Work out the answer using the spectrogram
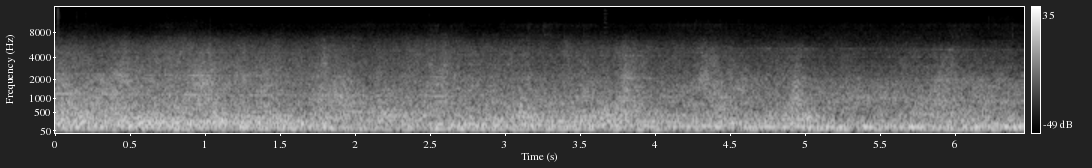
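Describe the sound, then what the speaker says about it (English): A United Airlines Boeing 737 MAX 9 jet takes off for Houston at LAX, its engines a loud, steady roar held at close range throughout, with no voices over it. "taking off to Houston Intercontinental on the MAX 9"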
